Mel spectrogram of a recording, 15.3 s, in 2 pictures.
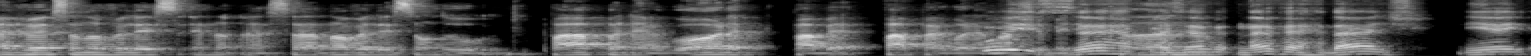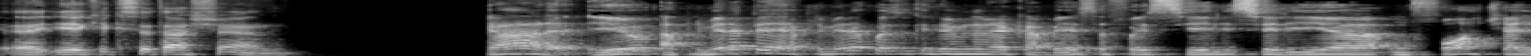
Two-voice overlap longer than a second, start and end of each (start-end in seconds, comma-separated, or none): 4.9-6.2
